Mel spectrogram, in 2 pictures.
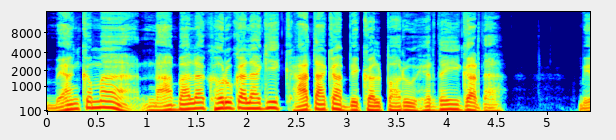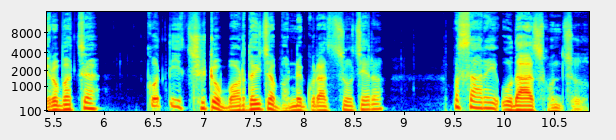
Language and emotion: Nepali, sad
